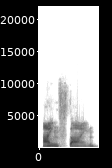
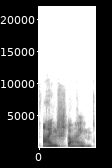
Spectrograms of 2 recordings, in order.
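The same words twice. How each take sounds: First: It is said with an English pronunciation. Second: It is said with a German pronunciation. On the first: "let me pronounce it in an English way" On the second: "all the Germans in front of the laptops will be like, it's Einstein"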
